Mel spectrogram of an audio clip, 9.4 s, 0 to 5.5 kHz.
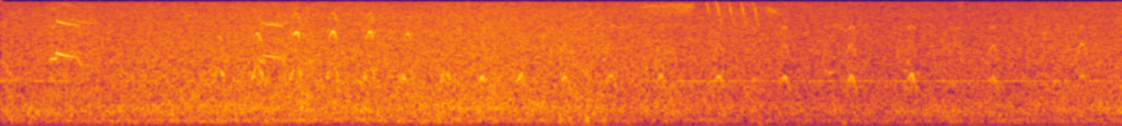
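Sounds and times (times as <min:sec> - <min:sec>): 
gulls calling: 0:00.2 - 0:09.2.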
